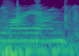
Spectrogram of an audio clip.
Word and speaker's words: Marjan: That's how our tour guide told Yeah. us to say it, Marjan.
